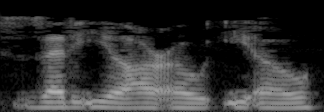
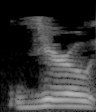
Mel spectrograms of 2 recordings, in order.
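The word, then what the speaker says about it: ZEROEO: Yep, and then mine is Z-E-R-O-E-O. Zero E-O. Some people pronounce it Zero, which isn't right, but just Zero E-O, which is confusing.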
